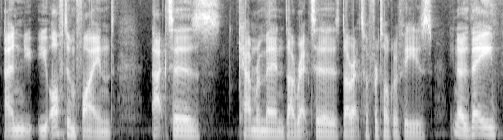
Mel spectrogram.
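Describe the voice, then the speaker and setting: A man's voice: fairly low pitch, unhurried. A man hosting a live film and TV show, talking casually with a loose, rambling delivery full of fillers and restarts. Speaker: show host.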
